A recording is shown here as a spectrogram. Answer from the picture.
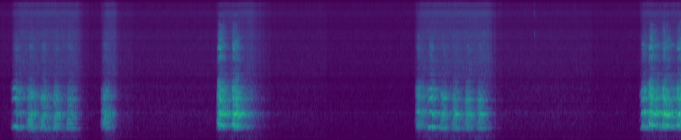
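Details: Dog barking in short bursts of several rapid barks each, the bursts separated by silent gaps of two to three seconds; clear, mid-pitched, with no other sounds.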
